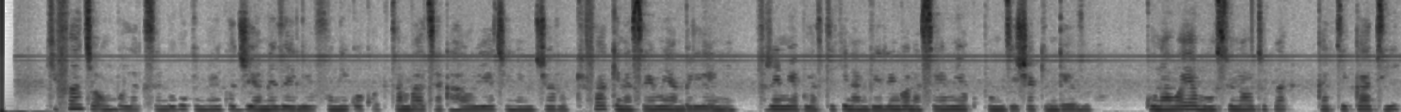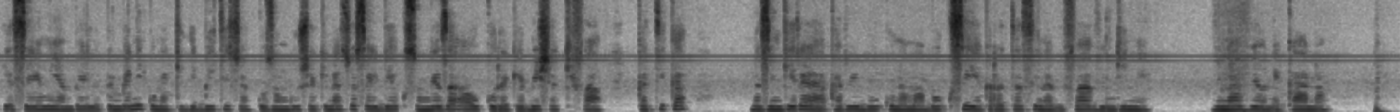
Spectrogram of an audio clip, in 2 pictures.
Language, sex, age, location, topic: Swahili, male, 18-24, Nairobi, health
